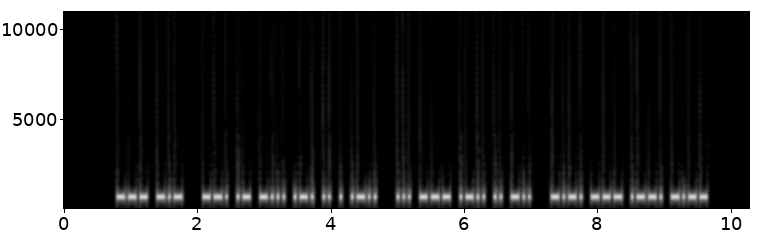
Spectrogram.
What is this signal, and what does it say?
Morse code, heard as a keyed tone, about 28 wpm, 700 Hz. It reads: OK GABRIEL SOLID COPY
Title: Practice QSO - Exchange 3 - More Info - 28wpm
